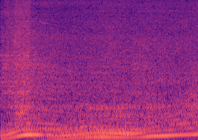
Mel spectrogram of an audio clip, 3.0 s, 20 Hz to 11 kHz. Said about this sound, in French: Et oui, en exclusivité, voilà le moteur de cette Mercedes de 1955. Oui, bon, c'est peut-être une Twingo, mais peu importe.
